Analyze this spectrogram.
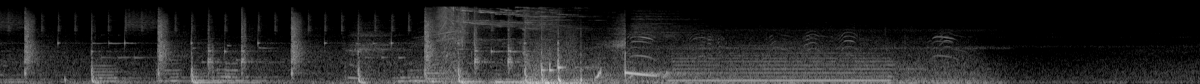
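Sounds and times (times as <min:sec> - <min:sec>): birds chirping: 0:06.2 - 0:10.9
ship's horn blast: 0:06.4 - 0:10.1.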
